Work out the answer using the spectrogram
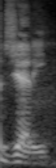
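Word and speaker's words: La Jetée: I don't speak French it's the jetty it's Jetty yeah so but this wasn't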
